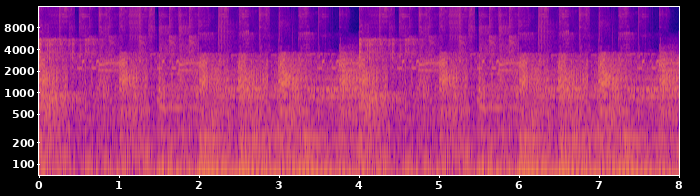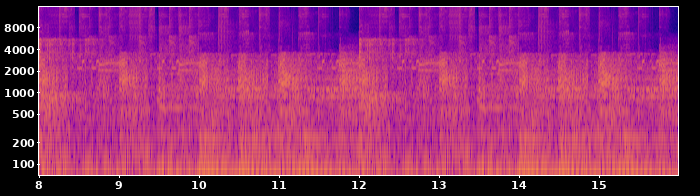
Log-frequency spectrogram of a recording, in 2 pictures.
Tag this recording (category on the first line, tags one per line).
Instrument samples > Percussion
Drum
Alien
Dark
Soundtrack
Samples
Packs
Weird
Ambient
Industrial
Loopable
Loop
Underground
